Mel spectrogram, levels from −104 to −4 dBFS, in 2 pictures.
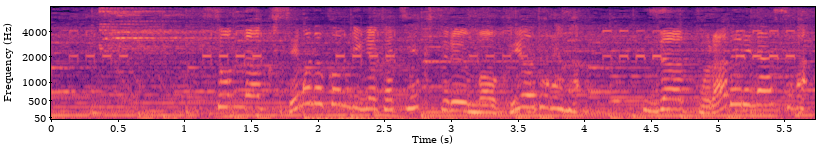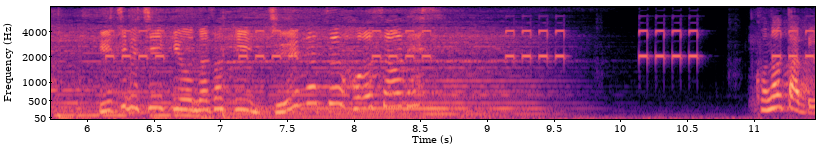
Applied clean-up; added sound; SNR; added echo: none; Alarm; 11 dB; reverberation time 2.0 s.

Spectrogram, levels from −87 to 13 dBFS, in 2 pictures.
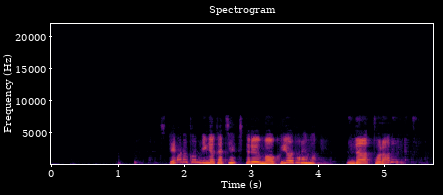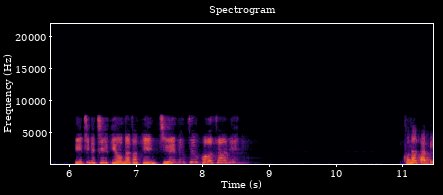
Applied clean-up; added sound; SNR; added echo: neural mask model DeepFilterNet 3.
